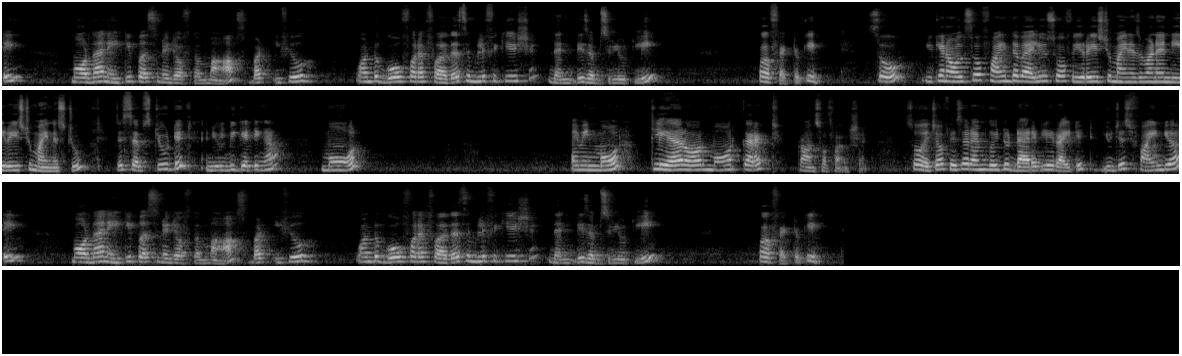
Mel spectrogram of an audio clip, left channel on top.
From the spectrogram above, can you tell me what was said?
more than 80% of the marks. But if you want to go for a further simplification, then it is absolutely perfect. Okay. So, you can also find the values of e raised to minus 1 and e raised to minus 2. Just substitute it and you will be getting a more clear or more correct transfer function. So, h of z, I am going to directly write it. You just find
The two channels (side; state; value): right; drops out; at 8.4 s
